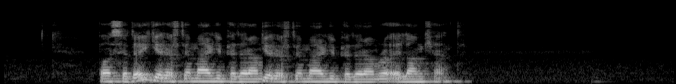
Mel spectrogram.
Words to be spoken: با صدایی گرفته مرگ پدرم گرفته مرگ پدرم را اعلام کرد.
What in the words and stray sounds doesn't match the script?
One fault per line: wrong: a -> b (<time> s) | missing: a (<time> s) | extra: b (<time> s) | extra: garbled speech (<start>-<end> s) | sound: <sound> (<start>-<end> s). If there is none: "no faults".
no faults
